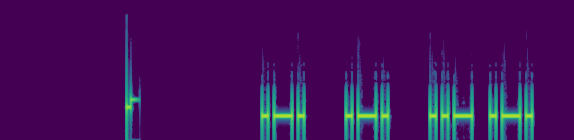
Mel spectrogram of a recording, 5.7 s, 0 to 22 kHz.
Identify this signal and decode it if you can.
Morse code, heard as a keyed tone, about 20 wpm, 700 Hz. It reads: R R UR
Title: Common QSO Phrases Encore 20wpm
